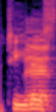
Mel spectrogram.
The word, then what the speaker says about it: Teedus: So I renamed his name to T-E-E-D-U-S. So nobody can even say, John, that's not how you pronounce it, because I changed it. I changed it to Tetus. That's how it's pronounced.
